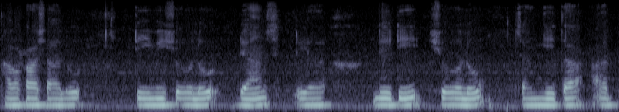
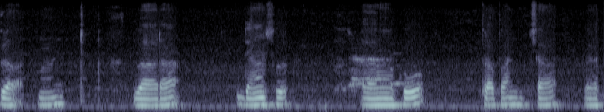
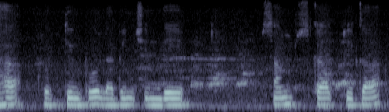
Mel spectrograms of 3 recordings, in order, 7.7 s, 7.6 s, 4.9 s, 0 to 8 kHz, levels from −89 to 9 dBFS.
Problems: low volume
